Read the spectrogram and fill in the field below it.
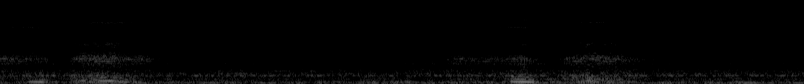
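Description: Soft, low snores, two breaths in eight seconds over steady room hiss: quiet, ordinary snoring during sleep.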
